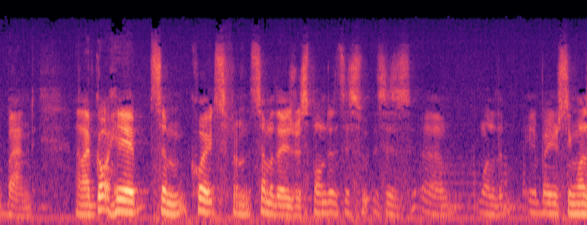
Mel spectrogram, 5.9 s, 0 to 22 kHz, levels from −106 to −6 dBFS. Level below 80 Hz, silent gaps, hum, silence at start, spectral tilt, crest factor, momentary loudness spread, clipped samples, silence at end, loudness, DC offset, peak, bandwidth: -50 dBFS; none; none; 0 s; -4 dB/octave; 22 dB; 19 LU; under 0.1%; 0 s; -25 LUFS; under 0.1%; -4 dBFS; 15.5 kHz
